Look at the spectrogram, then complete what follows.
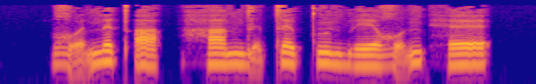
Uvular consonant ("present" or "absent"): present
